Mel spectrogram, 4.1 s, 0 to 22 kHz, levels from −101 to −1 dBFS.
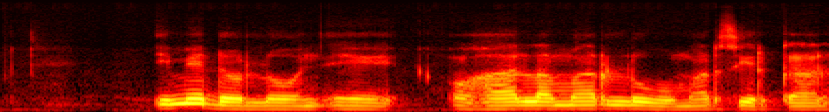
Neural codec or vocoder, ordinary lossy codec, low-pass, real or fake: autoencoder, 48 kHz, 128 numbers a frame, DAC-VAE, trained on Japanese speech; Opus, 64 kbps; 19.8 kHz; fake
